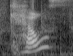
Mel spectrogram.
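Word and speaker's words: Kelce: do you what is it Kel yeah Kel Kel yeah k e l c e Kel H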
